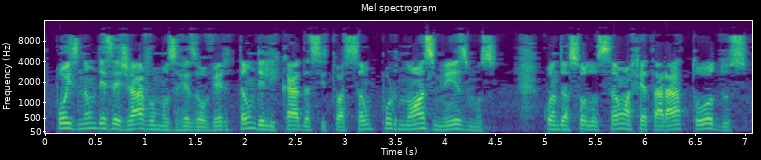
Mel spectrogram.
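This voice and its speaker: An actor playing an earnest, troubled priest in a radio drama, speaking formally and solemnly. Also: male voice, medium pitch, slightly rough, lightly acted. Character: earnest priest confiding his troubled heart.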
